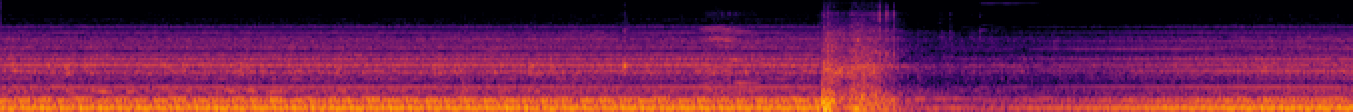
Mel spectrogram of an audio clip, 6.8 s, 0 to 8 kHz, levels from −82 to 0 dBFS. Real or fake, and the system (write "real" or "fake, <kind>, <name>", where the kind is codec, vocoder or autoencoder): real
